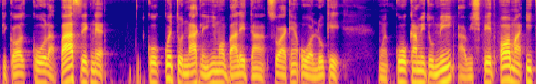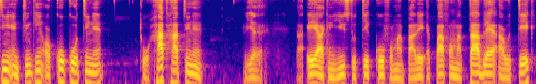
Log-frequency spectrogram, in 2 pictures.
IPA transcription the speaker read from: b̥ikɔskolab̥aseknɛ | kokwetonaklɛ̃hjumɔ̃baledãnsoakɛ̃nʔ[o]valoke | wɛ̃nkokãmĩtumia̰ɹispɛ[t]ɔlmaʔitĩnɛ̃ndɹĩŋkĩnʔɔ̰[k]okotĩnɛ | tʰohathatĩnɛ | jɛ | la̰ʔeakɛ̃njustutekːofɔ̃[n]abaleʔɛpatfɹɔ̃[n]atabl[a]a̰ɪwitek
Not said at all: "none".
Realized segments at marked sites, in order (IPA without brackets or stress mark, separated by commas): o, t, k, m, m, ɛ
